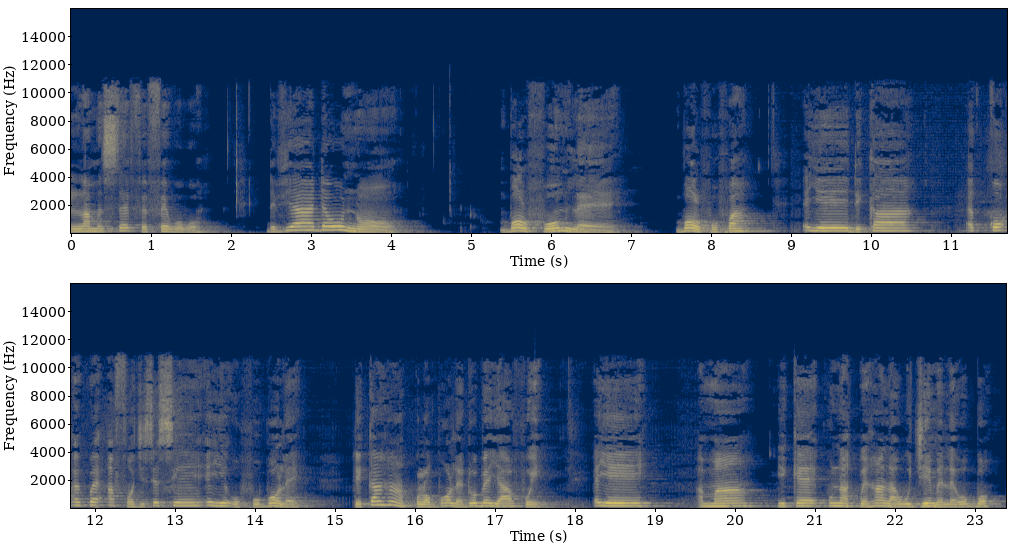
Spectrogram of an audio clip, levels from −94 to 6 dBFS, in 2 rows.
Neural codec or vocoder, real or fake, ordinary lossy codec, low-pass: none; real; AAC, 48 kbps; 10.8 kHz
